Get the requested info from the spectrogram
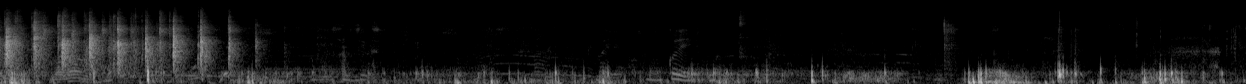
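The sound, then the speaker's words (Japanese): At a church service, a crowd bursts into applause to welcome a special guest, a dense patter of many hands at first that thins to scattered claps and shuffling, with voices murmuring underneath and a brief renewed swell near the end. “拍手を迎えください。”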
